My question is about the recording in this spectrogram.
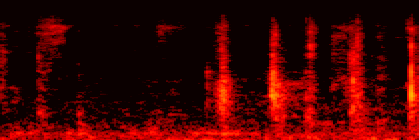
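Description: Near silence with a few faint, short clicks about a second in.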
